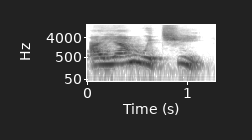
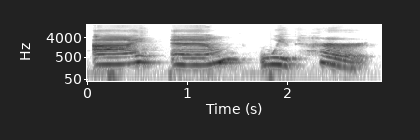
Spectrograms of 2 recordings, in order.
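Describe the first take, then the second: First: Said in the usual way. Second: "I am with her" slowly, word by word; slow model sentence. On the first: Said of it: "No digo". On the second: Shown as a demonstration. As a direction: spell out the correct sentence slowly. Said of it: "entonces digo".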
